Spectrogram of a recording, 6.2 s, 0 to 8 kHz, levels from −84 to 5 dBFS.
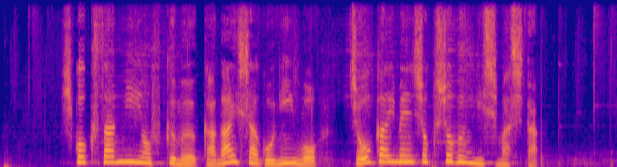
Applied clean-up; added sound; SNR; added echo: neural separator model SepFormer DNS4.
